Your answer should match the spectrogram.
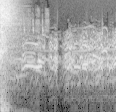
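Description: Heavy metal music cuts off at the start, leaving a clamour of many overlapping, wavering high-pitched calls from the cartoon's soundtrack.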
